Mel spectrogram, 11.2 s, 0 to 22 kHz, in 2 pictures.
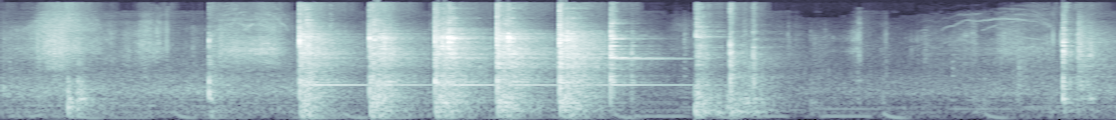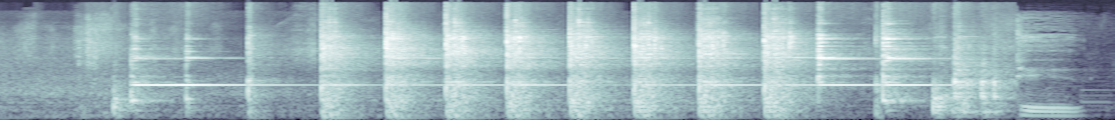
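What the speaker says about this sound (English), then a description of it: "It'll give us better access to hit it with the hammer and chisel." Repeated sharp hammer blows on a chisel against a BMW E46 driveshaft part, struck in quick rhythmic bursts with brief pauses, close and loud with metallic ringing.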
